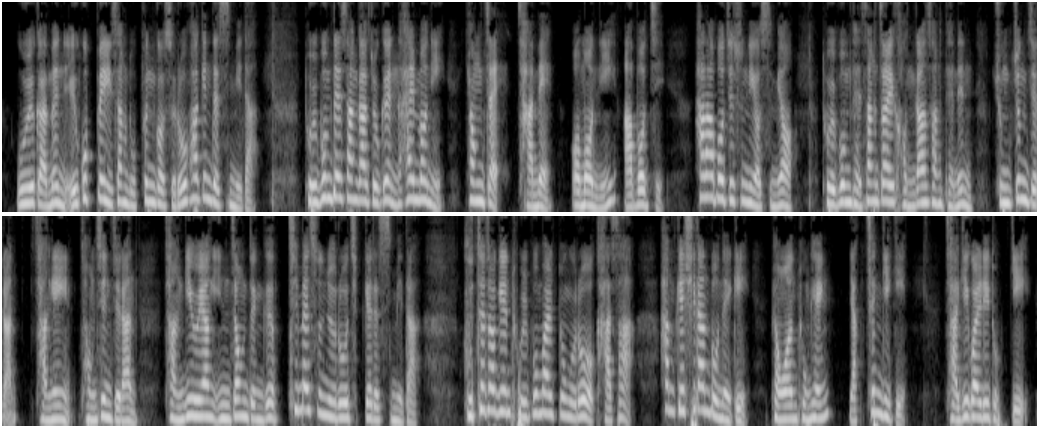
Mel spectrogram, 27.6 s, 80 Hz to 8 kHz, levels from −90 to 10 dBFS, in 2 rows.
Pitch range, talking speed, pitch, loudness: 185-250 Hz, 265 characters per minute, 215 Hz, -14 LUFS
